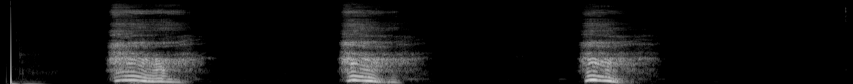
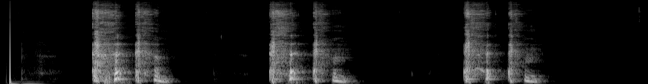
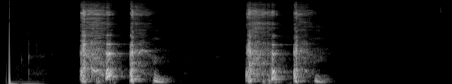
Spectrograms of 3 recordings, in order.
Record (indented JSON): {
  "exhalation_length": "8.5 s",
  "exhalation_amplitude": 20754,
  "exhalation_signal_mean_std_ratio": 0.36,
  "three_cough_length": "6.5 s",
  "three_cough_amplitude": 27900,
  "three_cough_signal_mean_std_ratio": 0.39,
  "cough_length": "4.5 s",
  "cough_amplitude": 25354,
  "cough_signal_mean_std_ratio": 0.37,
  "survey_phase": "alpha (2021-03-01 to 2021-08-12)",
  "age": "65+",
  "gender": "Male",
  "wearing_mask": "No",
  "symptom_none": true,
  "smoker_status": "Never smoked",
  "respiratory_condition_asthma": true,
  "respiratory_condition_other": false,
  "recruitment_source": "REACT",
  "submission_delay": "1 day",
  "covid_test_result": "Negative",
  "covid_test_method": "RT-qPCR"
}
